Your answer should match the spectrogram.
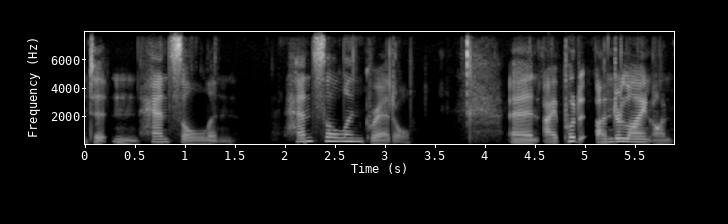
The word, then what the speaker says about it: Gretel: and of hansel and gretel we're pronouncing these names american english style so the t will change to a d and the a is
